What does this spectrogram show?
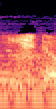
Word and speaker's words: Ishtar: Ishtar, which is pronounced Easter, was a day that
